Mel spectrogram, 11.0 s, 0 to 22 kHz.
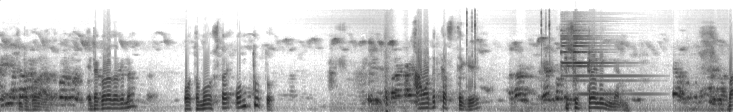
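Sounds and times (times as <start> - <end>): chicks peeping: 0.0 - 11.0
man talking: 5.7 - 11.0.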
